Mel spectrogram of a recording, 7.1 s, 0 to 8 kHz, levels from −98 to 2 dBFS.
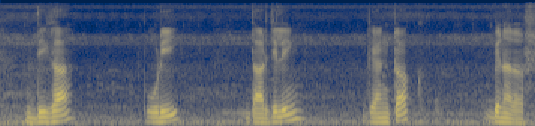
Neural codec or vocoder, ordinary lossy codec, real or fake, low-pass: none; none; real; 7.2 kHz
